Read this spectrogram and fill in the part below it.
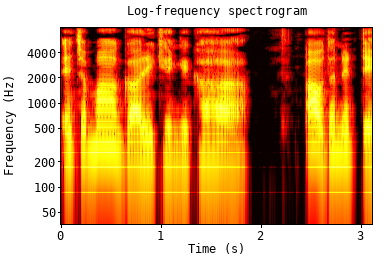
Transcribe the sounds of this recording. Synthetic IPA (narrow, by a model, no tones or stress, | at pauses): et͡ʃɐmãːɡaːɾikʰeŋɡekʰaɦa | aːud̪ʱɐneʈe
